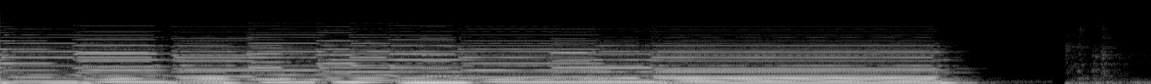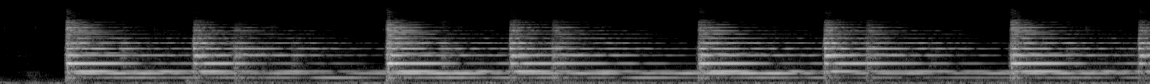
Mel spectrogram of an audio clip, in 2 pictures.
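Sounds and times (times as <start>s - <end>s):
church bell ringing: 12.2s - 23.0s.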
